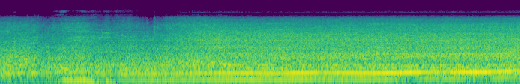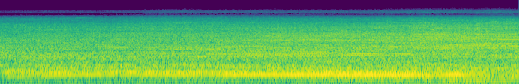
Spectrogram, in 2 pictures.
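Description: Tractor engines rumble and grow louder nearby.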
